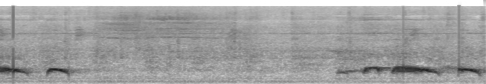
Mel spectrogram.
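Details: Spotted dove calling in its 'thổ' voice to goad wild doves into responding. Short paired coos open, then after a pause a longer rolling phrase of soft, arched, hollow notes follows.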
